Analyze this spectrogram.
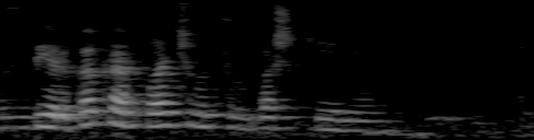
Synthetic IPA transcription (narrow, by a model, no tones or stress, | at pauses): zbʲerkakrɐsplˠat͡ɕɪvət̪səvbɐʂkʲeɾʲɪɪ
